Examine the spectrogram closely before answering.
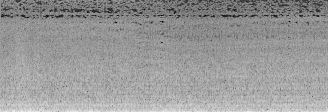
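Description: A jet engine idles with a steady low roar.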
